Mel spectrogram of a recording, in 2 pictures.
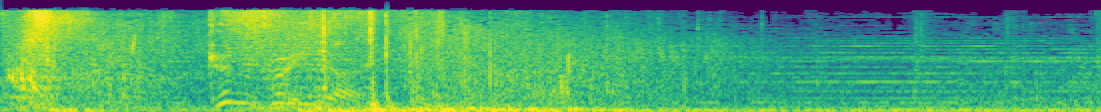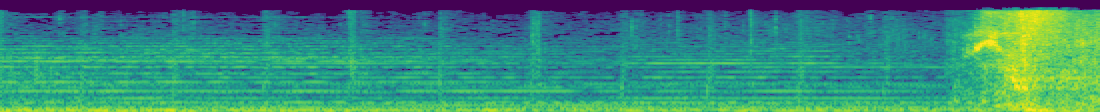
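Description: Casting the Confringo fire spell in Hogwarts Legacy sets off a heavy, booming blast up close that rolls into a long, ringing tonal decay, and a second burst erupts right at the end. No one speaks.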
